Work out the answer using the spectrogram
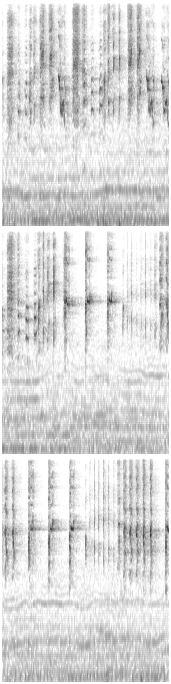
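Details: Long-tailed shrike in lively song, rapid bursts of sharp, high chattering notes and brief whistles in uneven phrases, with faint steady tones in the background.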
